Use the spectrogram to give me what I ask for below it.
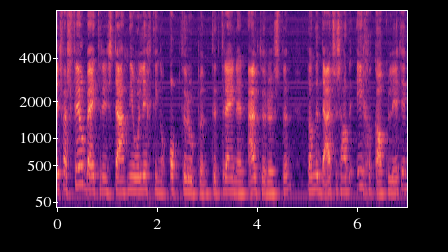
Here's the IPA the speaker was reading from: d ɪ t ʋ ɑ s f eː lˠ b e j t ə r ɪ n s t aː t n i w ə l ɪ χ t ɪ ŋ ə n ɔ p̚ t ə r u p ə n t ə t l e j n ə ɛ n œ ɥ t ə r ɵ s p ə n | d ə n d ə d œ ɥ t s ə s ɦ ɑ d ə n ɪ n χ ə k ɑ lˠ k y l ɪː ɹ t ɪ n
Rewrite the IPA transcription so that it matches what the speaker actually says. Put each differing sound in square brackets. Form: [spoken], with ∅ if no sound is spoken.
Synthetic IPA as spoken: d ɪ t ʋ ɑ s f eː lˠ b e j t ə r ɪ n s t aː t n i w ə l ɪ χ t ɪ ŋ ə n ɔ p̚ t ə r u p ə n t ə t [r] e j n ə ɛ n œ ɥ t ə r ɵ s [t] ə n | d [ɑ] n d ə d œ ɥ t s ə s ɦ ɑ d ə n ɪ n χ ə k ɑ lˠ k y l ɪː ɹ t ɪ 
